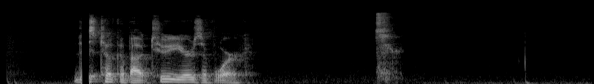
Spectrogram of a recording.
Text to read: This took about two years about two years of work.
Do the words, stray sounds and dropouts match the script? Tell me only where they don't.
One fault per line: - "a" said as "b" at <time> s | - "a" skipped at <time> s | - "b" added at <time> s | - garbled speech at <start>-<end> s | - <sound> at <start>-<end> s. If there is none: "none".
- dropout at 0.8-0.9 s
- "about two years" skipped at 2.0 s
- sneeze at 3.7-4.1 s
